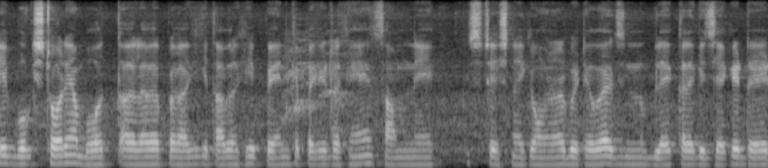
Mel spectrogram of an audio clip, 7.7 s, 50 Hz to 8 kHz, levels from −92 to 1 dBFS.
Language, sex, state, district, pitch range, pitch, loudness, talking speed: Hindi, male, Uttar Pradesh, Muzaffarnagar, 120-130 Hz, 125 Hz, -24 LUFS, 235 wpm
